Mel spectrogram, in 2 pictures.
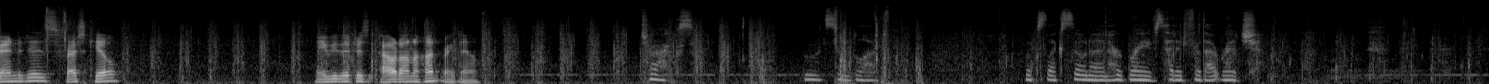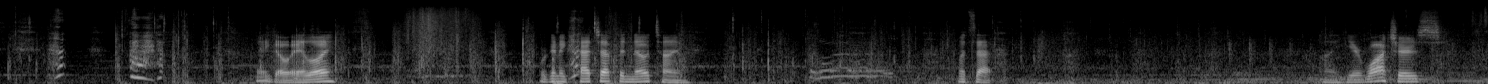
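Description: Footsteps run and scrape over rock.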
